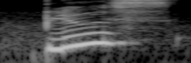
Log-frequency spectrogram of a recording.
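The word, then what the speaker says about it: plus: इसको हम प्लस pronounce तब करते हैं जब जो भी अगर एडवर्ब हो ना वो अगर वोवेल से स्टार्ट हो। वोवेल से स्टार्ट हो तो हम इसको प्रोनाउंस करेंगे प्लूस।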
